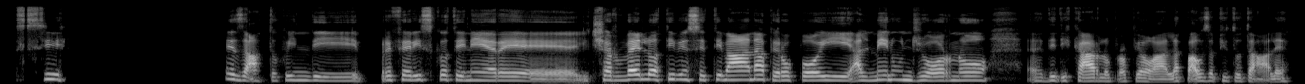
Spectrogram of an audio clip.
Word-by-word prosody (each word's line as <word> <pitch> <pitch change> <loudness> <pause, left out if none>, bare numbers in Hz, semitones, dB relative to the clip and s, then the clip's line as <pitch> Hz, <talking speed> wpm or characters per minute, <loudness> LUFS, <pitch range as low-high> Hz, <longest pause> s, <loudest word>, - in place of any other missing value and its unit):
Sì. 235 -4 -4 1.6
Esatto. 190 -7 0
Quindi, 185 -3 -6
preferisco 205 +2 -1
tenere 180 - +2
il 65 - -8
cervello 220 +3 +4
attivo 225 +2 0
in 220 - -1
settimana, 210 +1 +4
però 195 -2 -2
poi 190 0 +1
almeno 210 +4 0
1 205 -1 -3
giorno, 185 0 -1 0.4
ehm, - - -11
dedicarlo 160 -3 +1
proprio 150 0 -4
alla 120 +5 0
pausa 165 +1 0
più 170 - -12
totale. 150 -4 -4
190 Hz, 100 wpm, -23 LUFS, 170-205 Hz, 1.6 s, cervello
